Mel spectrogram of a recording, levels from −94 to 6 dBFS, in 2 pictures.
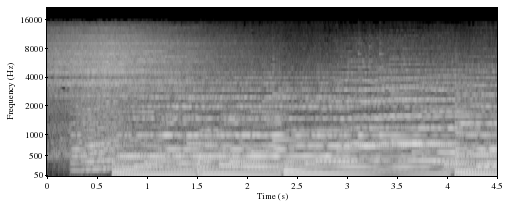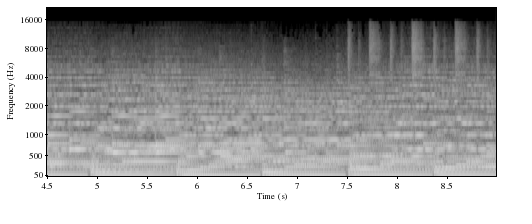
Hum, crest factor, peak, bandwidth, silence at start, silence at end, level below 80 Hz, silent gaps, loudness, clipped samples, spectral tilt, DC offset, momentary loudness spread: none; 12 dB; -2 dBFS; 15.5 kHz; 0 s; 0 s; -20 dBFS; none; -14 LUFS; under 0.1%; -4.5 dB/octave; under 0.1%; 2 LU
